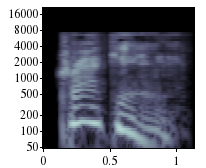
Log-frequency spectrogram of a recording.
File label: "cracking", English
